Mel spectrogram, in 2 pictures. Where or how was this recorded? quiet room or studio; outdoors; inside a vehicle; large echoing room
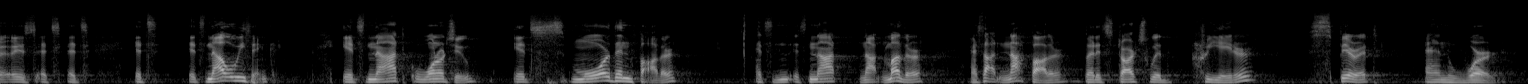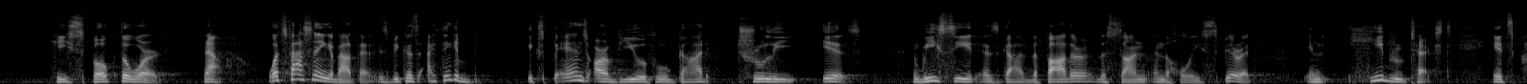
large echoing room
